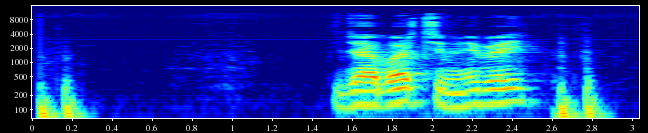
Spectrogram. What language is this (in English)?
Burushaski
